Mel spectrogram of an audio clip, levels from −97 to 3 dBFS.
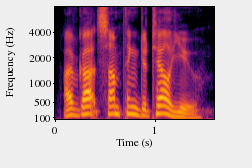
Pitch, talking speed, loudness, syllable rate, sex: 155 Hz, 225 wpm, -17 LUFS, 6.4 syllables/s, male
